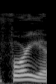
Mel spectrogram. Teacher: for you reduces to for ya because it's quicker to say.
